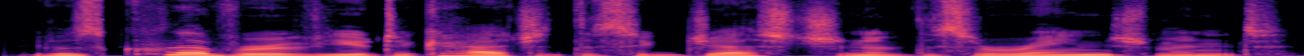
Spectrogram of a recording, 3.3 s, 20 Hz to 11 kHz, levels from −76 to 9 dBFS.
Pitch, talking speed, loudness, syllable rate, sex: 155 Hz, 240 wpm, -16 LUFS, 6.0 syllables/s, female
